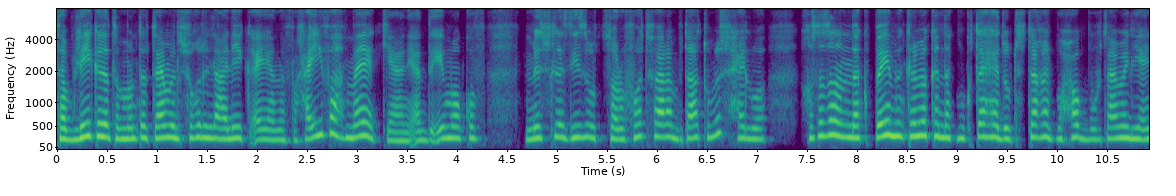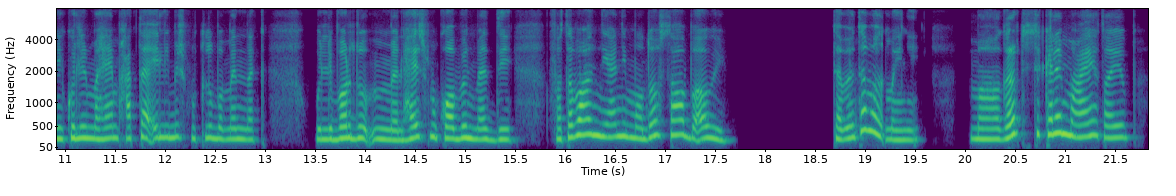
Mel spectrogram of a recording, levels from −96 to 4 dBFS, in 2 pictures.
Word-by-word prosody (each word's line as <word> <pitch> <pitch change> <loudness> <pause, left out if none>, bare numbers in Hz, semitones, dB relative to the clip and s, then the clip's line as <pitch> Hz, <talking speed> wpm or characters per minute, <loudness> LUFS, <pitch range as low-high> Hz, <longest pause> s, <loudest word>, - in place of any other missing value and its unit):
طَب 220 -2 +2
ليه 260 +6 +5
كده؟ 275 -1 +4
طَب 235 -2 -1
ما 225 - +2
أنتَ 235 +2 0
بتعمل 245 +2 +2
الشغل 245 +2 -1
اللي 240 -1 +2
عليك، 230 +1 0
إيه 210 +1 -2
يعني؟ 205 -1 -4
فحقيقي 225 +9 -1
فاهِماك 260 - 0
يعني، 185 -1 -3
قد 195 0 -4
إيه 210 +5 -2
موقف 240 -1 -2 0.4
مش 240 +4 -1
لذيذ، 255 0 0
والتصرفات 240 +2 -4
فعلًا 270 -2 +1
بتاعته 245 +4 -2
مش 325 +2 -4
حلوة، 230 -2 -3 0.3
خاصةً 290 +4 +1
إنَّك 250 -2 0
بايِن 285 +3 +6
من 285 - +4
كلامَك 285 +2 +2
إنَّك 250 -3 +1
مجتهِد 255 0 0
وبتشتغَل 260 +4 -2
بحب 225 0 -3
وبتعمل 235 +3 0
يعني 225 0 0
كل 245 0 +1
المهام، 240 0 +1
حتى 235 -1 -2
اللي 255 +1 0
مش 250 -1 -4
مطلوبة 235 0 -2
منَّك، 220 -1 -4 0.5
واللي 215 0 0
برضه 240 +1 +2
ما 215 -1 -1
لهاش 245 +7 -1
مقابِل 245 -1 +3
مادي. 215 -1 -1 0.4
فطبعًا 265 +8 +2
يعني 275 +1 +1
الموضوع 255 +2 +1
صعب 305 -3 0
أوي. 220 -4 -1 1.0
طب 225 -1 -1
أنت 250 +9 0
ما 390 -6 +3
ما 215 -1 -2
يعني 205 +1 -3 0.5
ما 220 -1 +1
جرَّبتِش 305 +9 +1
تتكلَّم 335 0 +4
معاه 280 +1 +2
طيب؟ 250 -1 -3
245 Hz, 175 wpm, -23 LUFS, 225-265 Hz, 1.0 s, بايِن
